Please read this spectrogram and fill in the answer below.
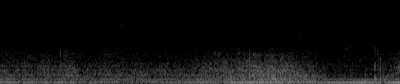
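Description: Large sliding table of a band saw pushed by hand along its carriage, with the saw switched off: a faint low rumble over a steady low hum, swelling a little past the middle.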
